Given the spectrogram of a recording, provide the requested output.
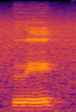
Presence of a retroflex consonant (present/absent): present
